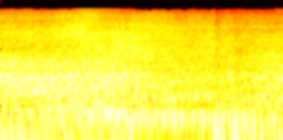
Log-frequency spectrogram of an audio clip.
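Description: City bus driving past close by on a wet road: engine running and tyres hissing, loudest about a second in and then fading.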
